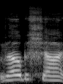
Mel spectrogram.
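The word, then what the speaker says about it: Robichaud: it um via Tammy robishaw um robishaw is spelled i o b i c h a u d um I'd go and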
